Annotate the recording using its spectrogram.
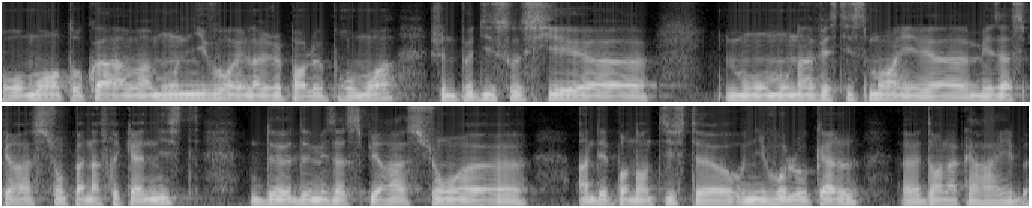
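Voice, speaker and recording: A man talks with monotone, flat intonation and very even loudness at a moderate pace. His fairly low voice has a dark, mellow tone over a quiet background. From French Antilles (Guadeloupe/Martinique heritage). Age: 20s. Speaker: panafricanist activist. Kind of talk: round-table discussion. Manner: halting, many fillers.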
